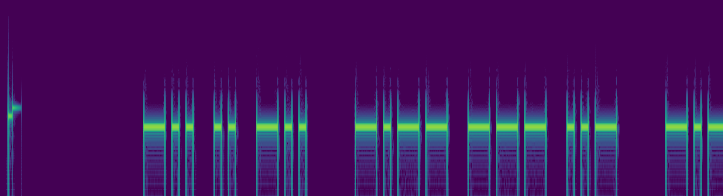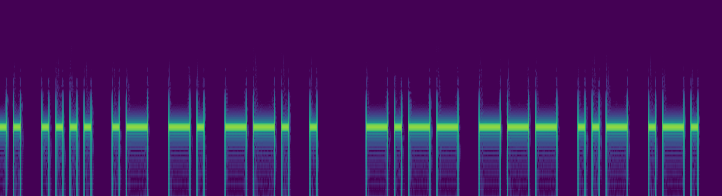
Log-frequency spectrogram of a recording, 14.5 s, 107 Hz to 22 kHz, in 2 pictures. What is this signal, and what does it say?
Morse code, heard as a keyed tone, about 17 wpm, 700 Hz. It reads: DID YOU CHANGE YOUR
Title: Sentences from Top 1400 Words 17wpm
